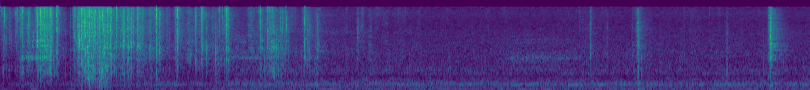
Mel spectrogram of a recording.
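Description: Panini Prizm trading cards being handled and slid one behind another: a flurry of rustling and scraping for about the first three seconds, then quieter, with two sharp card clicks near the end.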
